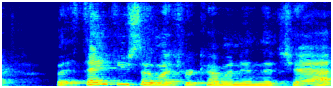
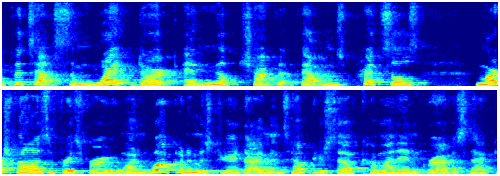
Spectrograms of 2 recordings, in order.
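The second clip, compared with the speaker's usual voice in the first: ordinary delivery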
